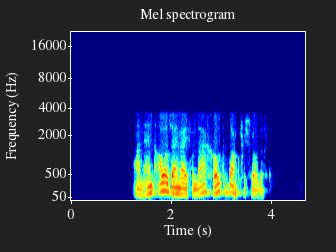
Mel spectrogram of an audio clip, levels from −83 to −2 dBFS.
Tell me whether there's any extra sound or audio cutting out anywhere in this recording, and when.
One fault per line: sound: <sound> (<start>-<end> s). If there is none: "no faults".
no faults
